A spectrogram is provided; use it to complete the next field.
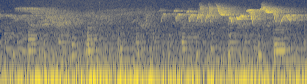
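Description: A hermit thrush sings clear, flutey phrases that rise and shimmer in Allegheny National Forest, ringing out over steady low outdoor rumble, with several overlapping notes near the end.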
